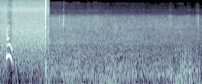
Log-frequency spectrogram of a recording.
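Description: A click about a second in, then a steady rushing noise of wind on the microphone and white water pouring through a canal spillway.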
